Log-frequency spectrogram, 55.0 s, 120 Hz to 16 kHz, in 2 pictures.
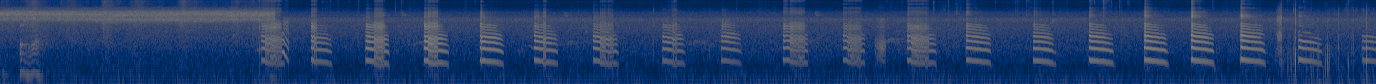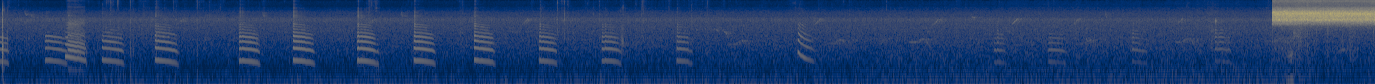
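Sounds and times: animal call with falling pitch: 53.0 - 55.0.

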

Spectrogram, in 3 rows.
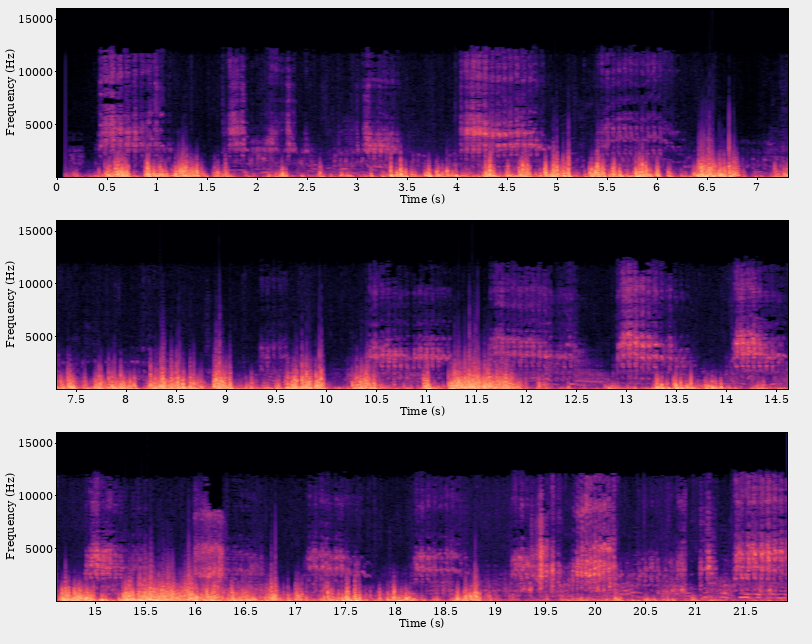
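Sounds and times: raccoon kits crying: 0.2 - 8.0, 9.2 - 21.9.

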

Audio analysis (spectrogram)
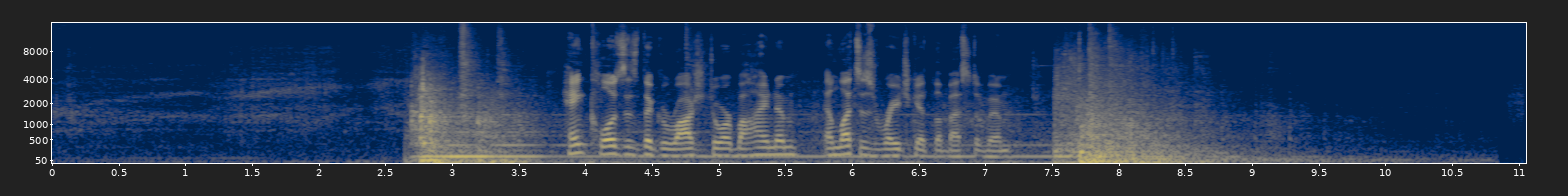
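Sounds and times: garage door closing: 2.5 - 10.9
steady low hum: 2.7 - 10.9.

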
